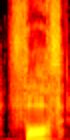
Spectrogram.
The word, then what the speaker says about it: Thoth: His name was Thoth. It's like saying hot sauce, hot Thoth, but you're mispronouncing it, Thoth.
